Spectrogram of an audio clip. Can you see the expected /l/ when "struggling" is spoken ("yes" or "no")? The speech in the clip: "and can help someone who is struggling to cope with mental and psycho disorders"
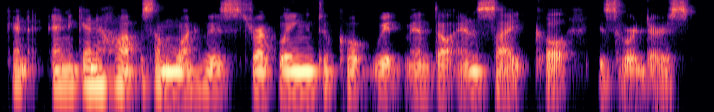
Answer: yes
